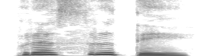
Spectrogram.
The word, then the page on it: ಪ್ರಸೃತೆ: prasřte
